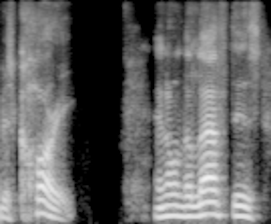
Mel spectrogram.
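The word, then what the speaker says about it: Gauri: is uh he's a uh his name is corey and on the left is sorry uh g-a-u-r-i but it's pronounced sorry one of the idiosyncrasies of the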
